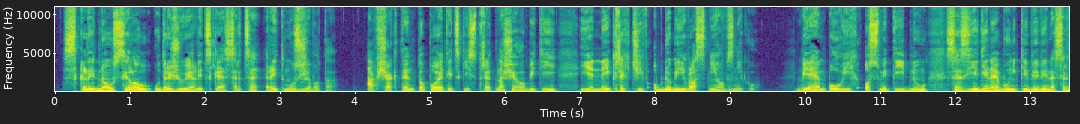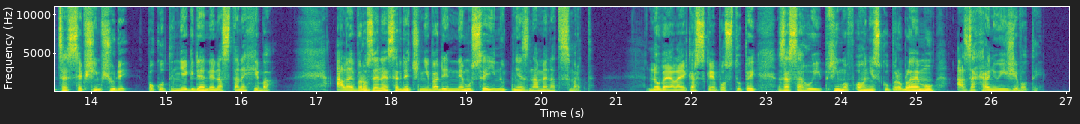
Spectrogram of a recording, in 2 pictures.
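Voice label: male Czech documentary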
